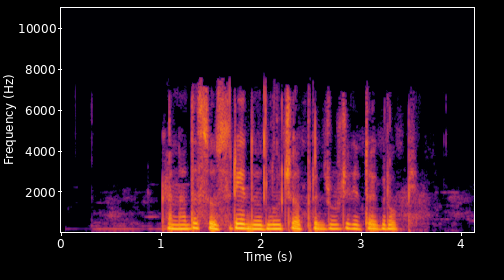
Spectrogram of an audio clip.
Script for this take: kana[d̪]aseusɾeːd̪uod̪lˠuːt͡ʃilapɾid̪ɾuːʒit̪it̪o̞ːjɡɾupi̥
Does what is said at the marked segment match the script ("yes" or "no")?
yes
